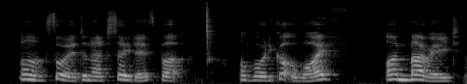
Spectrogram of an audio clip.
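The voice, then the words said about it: Imitates another person's voice. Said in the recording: “my Spider impression? ... pretty good”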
